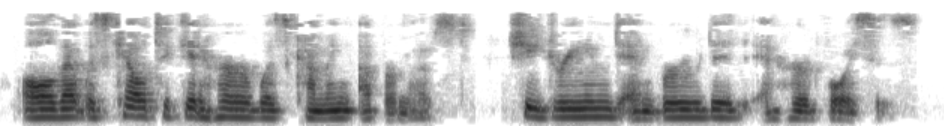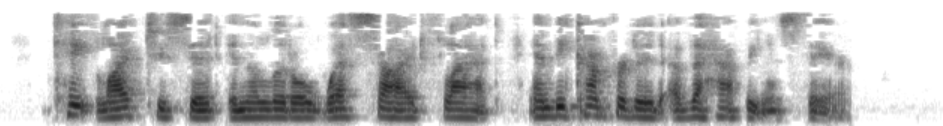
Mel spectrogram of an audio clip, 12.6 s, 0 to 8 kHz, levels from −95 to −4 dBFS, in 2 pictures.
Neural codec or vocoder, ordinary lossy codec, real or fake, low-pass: none; MP3, 24 kbps; real; 7.2 kHz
